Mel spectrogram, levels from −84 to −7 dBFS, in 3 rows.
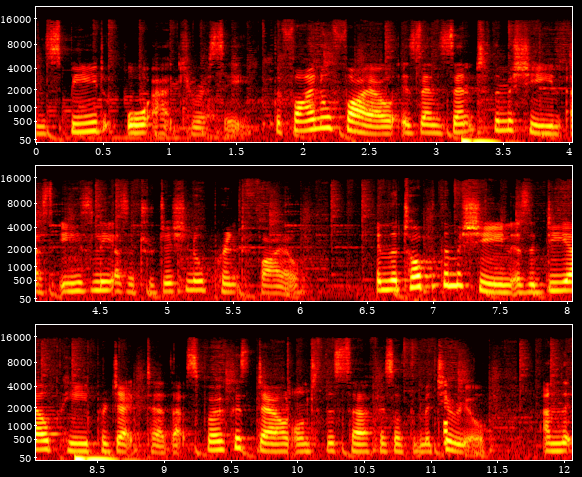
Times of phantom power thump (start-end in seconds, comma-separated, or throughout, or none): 8.33-8.70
